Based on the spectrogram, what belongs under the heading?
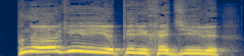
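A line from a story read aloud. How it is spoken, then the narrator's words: Gloomy. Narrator (Russian): мрачно вымолвил Хмур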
